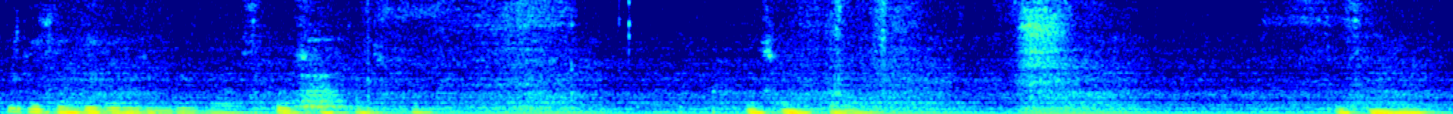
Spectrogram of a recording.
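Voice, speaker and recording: Low-voiced, poised corporate aide. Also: female voice, flat delivery, unhurried, long pauses. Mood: cool, courteous. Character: poised, coolly courteous female corporate aide in science fiction. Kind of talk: film drama dialogue. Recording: noisy film audio from a TV.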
